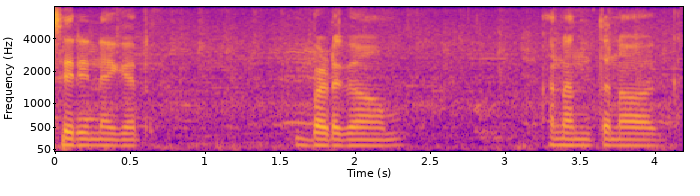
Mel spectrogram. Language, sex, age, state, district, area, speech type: Kashmiri, male, 18-30, Jammu and Kashmir, Baramulla, rural, spontaneous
